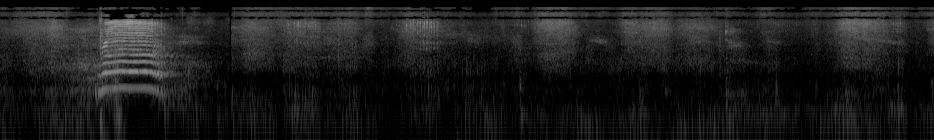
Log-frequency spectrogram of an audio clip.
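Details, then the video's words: Single loud, clear meow from a mother cat requesting petting in a room where her newborn and adopted kittens sleep, then a long stretch of quiet with faint rustling. "Mother cat meows loudly and asks to be petted while newborn kittens sleep"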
